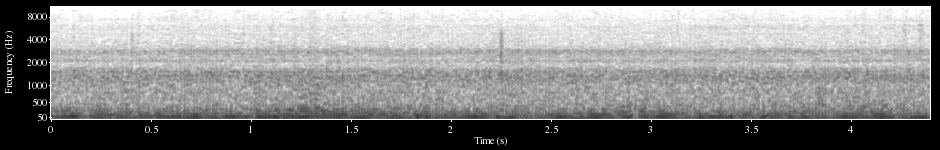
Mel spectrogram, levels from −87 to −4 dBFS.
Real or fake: fake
